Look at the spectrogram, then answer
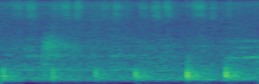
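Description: Chalk or marker strokes on a classroom board as an alternating-current definition is written, a series of short scratchy taps and drags in uneven rhythm, close and fairly quiet, with no talking.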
